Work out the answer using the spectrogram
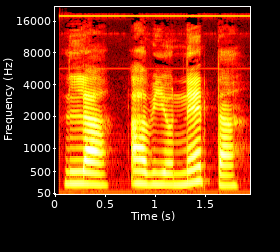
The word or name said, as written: avioneta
